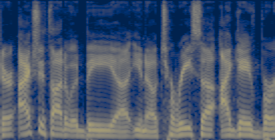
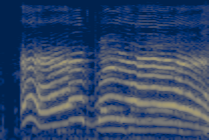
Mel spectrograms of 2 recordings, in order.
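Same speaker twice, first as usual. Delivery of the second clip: very high squeak with the word "of" drawn out. Imitating how a word sounded on a recording: Urkel meets Kermit the Frog voice. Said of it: "sort of like this Urkel meets Kermit the Frog".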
